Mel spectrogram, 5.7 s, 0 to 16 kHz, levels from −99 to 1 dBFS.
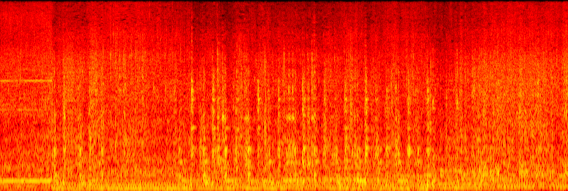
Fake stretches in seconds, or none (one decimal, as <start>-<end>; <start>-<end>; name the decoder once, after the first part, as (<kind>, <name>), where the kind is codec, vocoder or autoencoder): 0.0-0.7 (vocoder, BigVGAN v2); 1.8-5.7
